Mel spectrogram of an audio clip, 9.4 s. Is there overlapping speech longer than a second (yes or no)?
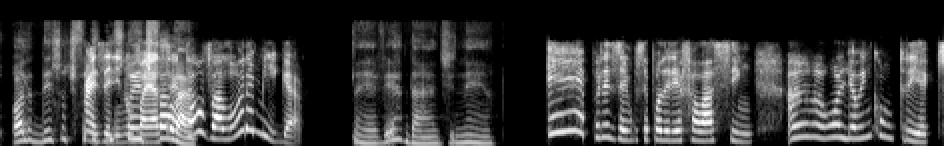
yes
